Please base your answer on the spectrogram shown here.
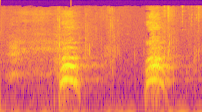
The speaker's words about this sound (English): That dog doesn't look either hopeless or exhausted. He's just got a lot to say for himself.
